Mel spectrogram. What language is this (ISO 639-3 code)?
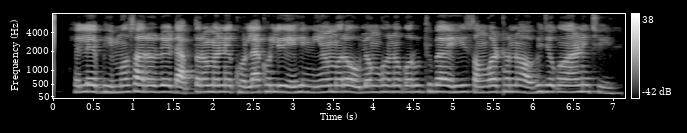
ori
